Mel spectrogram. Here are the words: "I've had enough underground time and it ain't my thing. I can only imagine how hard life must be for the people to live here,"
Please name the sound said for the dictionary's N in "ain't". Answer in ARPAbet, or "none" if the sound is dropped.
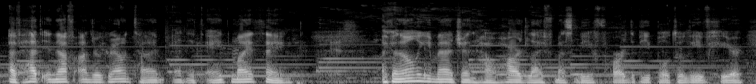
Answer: N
